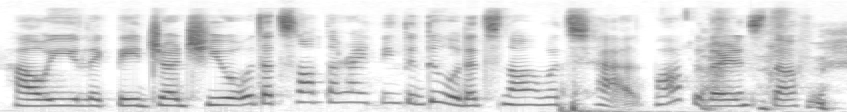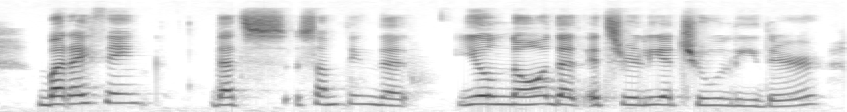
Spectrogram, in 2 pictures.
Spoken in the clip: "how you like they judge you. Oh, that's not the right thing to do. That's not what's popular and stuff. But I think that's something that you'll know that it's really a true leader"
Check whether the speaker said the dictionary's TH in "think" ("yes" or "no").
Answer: yes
